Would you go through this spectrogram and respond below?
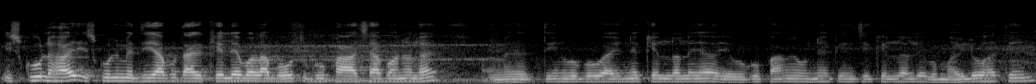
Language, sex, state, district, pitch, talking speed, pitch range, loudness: Hindi, male, Bihar, Muzaffarpur, 140 Hz, 195 wpm, 130-150 Hz, -24 LUFS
